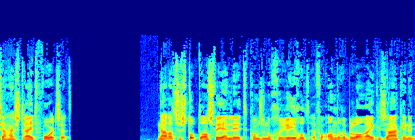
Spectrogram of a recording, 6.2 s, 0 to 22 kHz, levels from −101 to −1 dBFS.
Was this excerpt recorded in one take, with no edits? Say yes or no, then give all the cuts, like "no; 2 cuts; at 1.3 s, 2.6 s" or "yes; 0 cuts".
yes; 0 cuts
